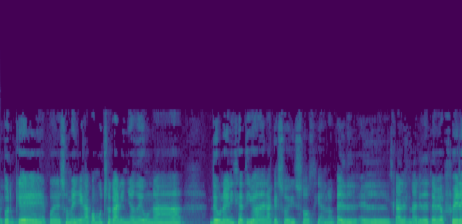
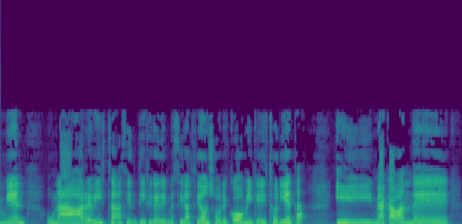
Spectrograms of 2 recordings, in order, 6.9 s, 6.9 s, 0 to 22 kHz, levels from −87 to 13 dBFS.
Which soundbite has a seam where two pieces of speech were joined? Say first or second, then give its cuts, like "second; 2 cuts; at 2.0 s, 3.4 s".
first; 1 cut; at 5.0 s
